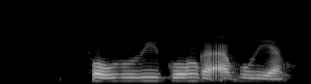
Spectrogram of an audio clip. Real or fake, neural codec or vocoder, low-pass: real; none; 3.6 kHz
